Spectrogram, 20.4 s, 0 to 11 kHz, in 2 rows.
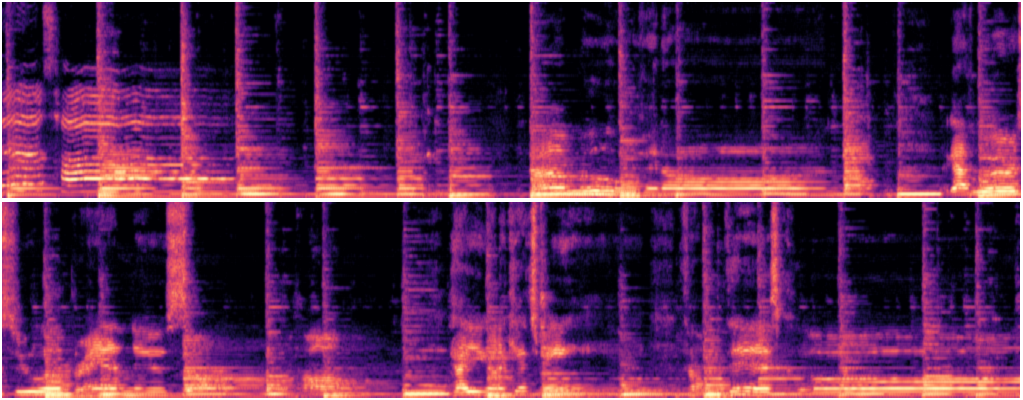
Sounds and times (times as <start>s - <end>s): Music: 0.0s - 20.3s
Male singing: 5.3s - 8.5s, 9.4s - 20.3s.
